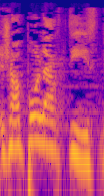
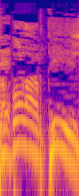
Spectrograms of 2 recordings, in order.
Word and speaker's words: Chapeau l'artiste: Dice, en el otro mail yo les decía Chapeau l'artiste, dice, que es una expresión en francés que se pronuncia fonéticamente Chapeau l'artiste, dice. – Chapeau l'artiste.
